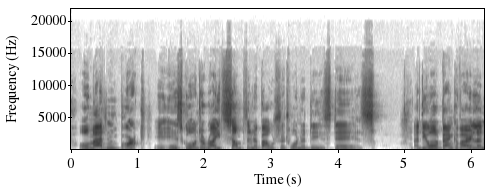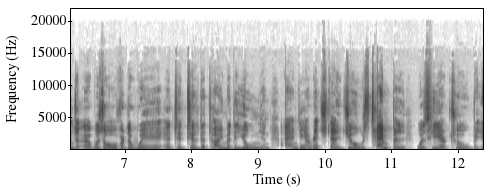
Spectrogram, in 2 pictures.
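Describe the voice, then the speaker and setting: A man's voice: high-pitched, sharp tone, full character voice. A man playing a hearty, eager fellow who stammers and exclaims as he shows off old sights, in a staged reading. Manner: hesitant stammering repeats, exclamatory. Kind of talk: dramatic literary reading on stage.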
